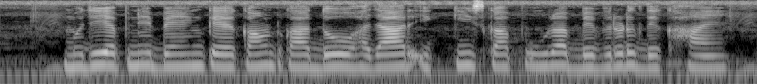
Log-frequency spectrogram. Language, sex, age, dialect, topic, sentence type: Hindi, female, 18-24, Kanauji Braj Bhasha, banking, question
